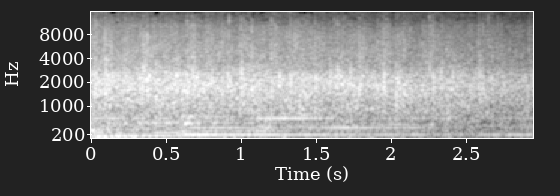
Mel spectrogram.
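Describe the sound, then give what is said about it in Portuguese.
An audience claps steadily in a dense, sustained round of applause given to the Lord, with a low humming tone underneath and faint voices mixed in, holding level for the whole stretch. “Dê um forte aplauso ao Senhor, queridos.”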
